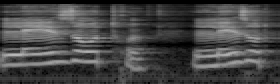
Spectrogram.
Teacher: quando vem com uma palavra que começa com vogal, tem que juntar, daí fica com um somzinho de Z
